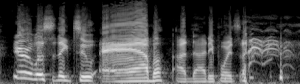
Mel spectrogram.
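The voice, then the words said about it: Exaggerated Rochester New York accent. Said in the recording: “we can go redneck with ABBA ... you can't tell we're from Western New York ... that's a Rochester A ... Rochester accent”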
